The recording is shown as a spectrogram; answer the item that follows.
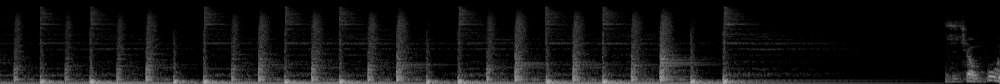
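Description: Drum kit played in a fast, repeating nine-stroke quasi-linear fill: hand strokes on cymbal and snare woven with bass drum beats, for about seven seconds. The final stroke rings out and fades over the next two seconds.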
